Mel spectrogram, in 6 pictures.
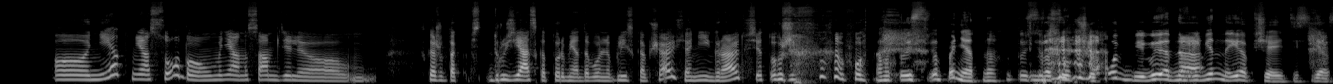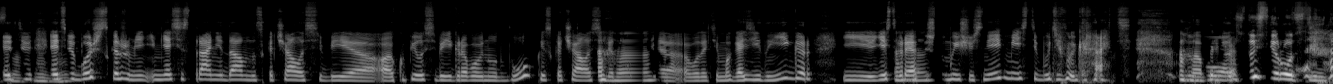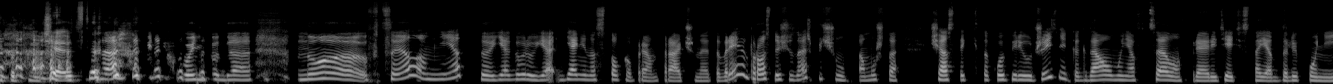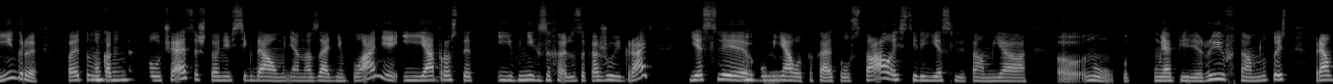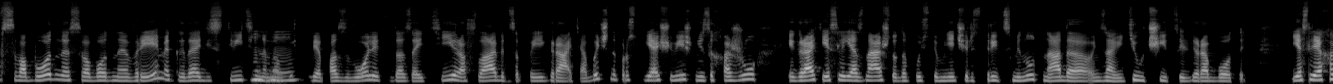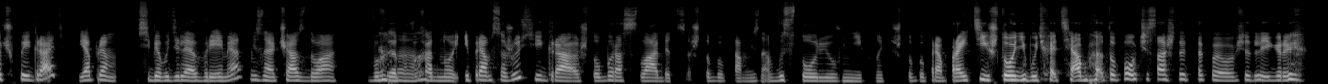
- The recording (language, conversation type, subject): Russian, podcast, Как хобби влияет на повседневную жизнь?
- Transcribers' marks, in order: laughing while speaking: "тоже"; other background noise; tapping; laughing while speaking: "Да"; laugh; laughing while speaking: "будем играть"; laugh; laugh; laughing while speaking: "игры"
